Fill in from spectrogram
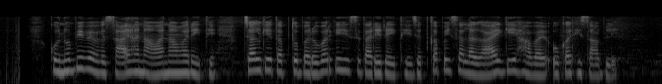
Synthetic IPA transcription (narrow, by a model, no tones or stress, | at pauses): koːnõbʱiʋjɐʋsaːjɦɐ̃naːʋanaːʋãɾɐɦet̪ʰet͡ʃɐlket̪ɐb̚t̪obɐɾoːbəɾkeɦɪsːed̪aːɾiɾɐɦet̪ʰed͡ʒɪt̪kapɛːsalɐɡaːeɡeɦaʋajʔoːkəɾɦɪsaːblḛː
